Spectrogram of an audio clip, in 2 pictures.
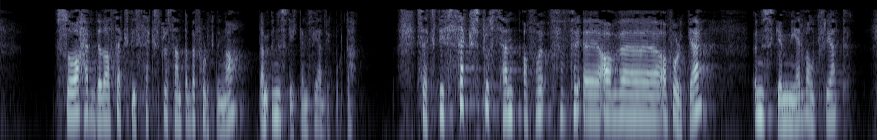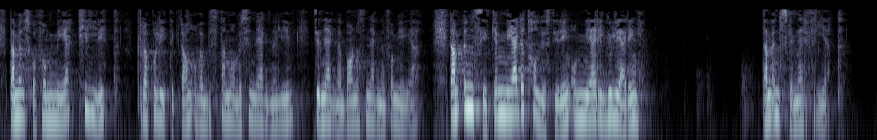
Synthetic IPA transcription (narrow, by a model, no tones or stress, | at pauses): sɔhɛʋd̪əd̪ɑsɛkst̪ɪsɛkspʰɾʊsɛnt̪ɑʋbəfɔlknɪŋɑ | d̪̥ɛmœnskəɾɪkːəɛnfeːd̪ɾəkʰʋṵːt̪ə | sɛkst̪ɪsɛkspʰɾʊsɛnt̪ʰɑ | ɑʋɑ̰ʋfɔlkə | ʔœnskəmeːɾʋɑlɡfɾɪheːt̪ | d̪̥ɛmœnskəɾɔfoːmeːʈʰɪlːɪt̪ | fɾɑpʰʊliːt̪ɪkɾɑnəʔo̰ːʋəɾɔbəst̪ɛmːəoːʋəɾsiːnəeːɡnəliːʋsiːnəeːɡnəbɑːɳɔsɪneːɡnəfɑmiːlɪ̰ə | d̪̥ɛmœnskəɾɪkːəmeːɖɛt̪ʰɑljəst̪yːɾɪŋʔɔmeːɾɛɡʉleːɾɪŋ | d̪̥ɛmœnskəɾmeːɾfɾḭːhḛːt̪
